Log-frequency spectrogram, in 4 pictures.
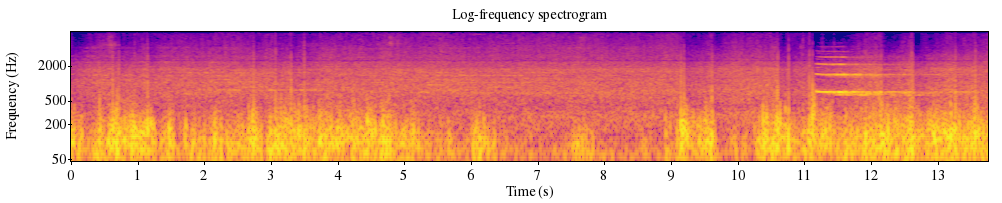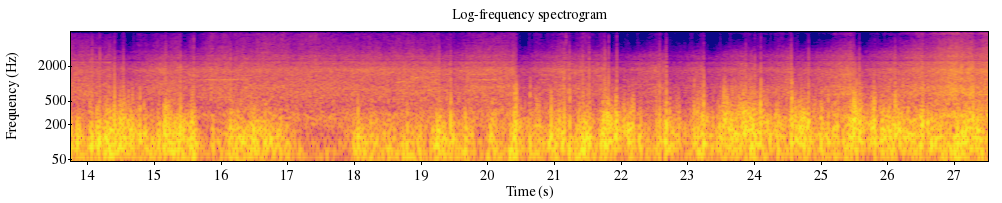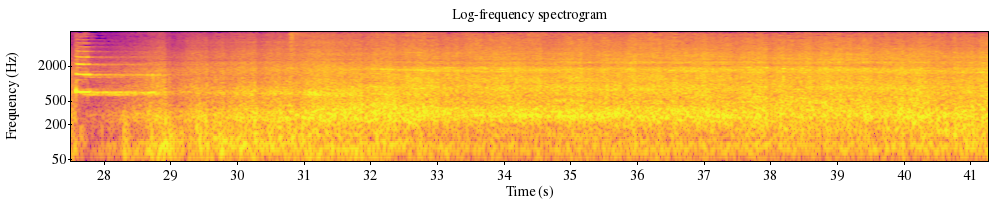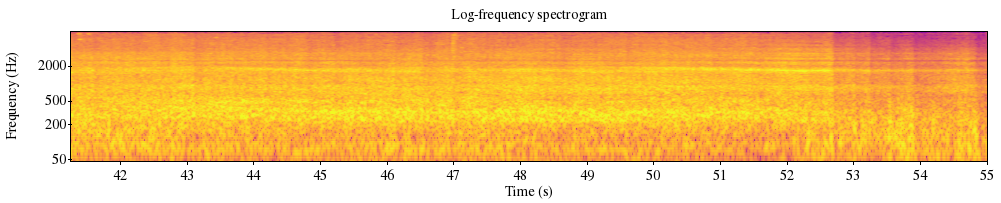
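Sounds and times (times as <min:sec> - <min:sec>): freight train passing: 0:00.0 - 0:55.0
wheels rumbling on rail: 0:00.0 - 0:55.0
train horn blast: 0:11.1 - 0:13.5, 0:27.6 - 0:29.2.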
